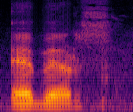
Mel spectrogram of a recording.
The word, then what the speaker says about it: Evers: El creador es Hans Jürgen Ebers, más o menos esa es la pronunciación en español.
